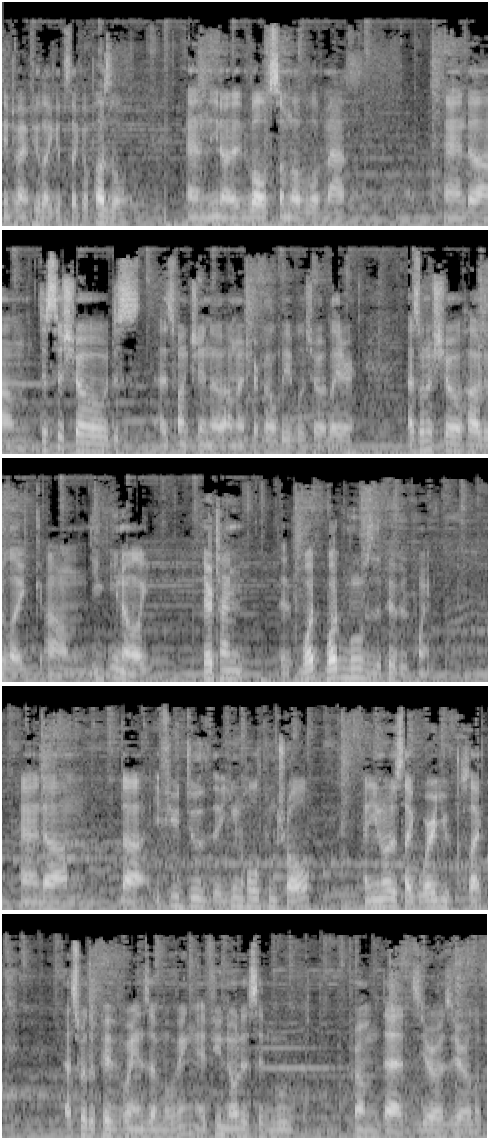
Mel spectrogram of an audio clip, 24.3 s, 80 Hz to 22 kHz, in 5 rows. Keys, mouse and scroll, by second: 16.2-18.0 ctrl+drag, 18.8 ctrl+click, 19.6 ctrl+click, 20.0 ctrl+click, 20.4 ctrl+click, 20.9 ctrl+click, 21.2 ctrl+click, 21.7 ctrl+click.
